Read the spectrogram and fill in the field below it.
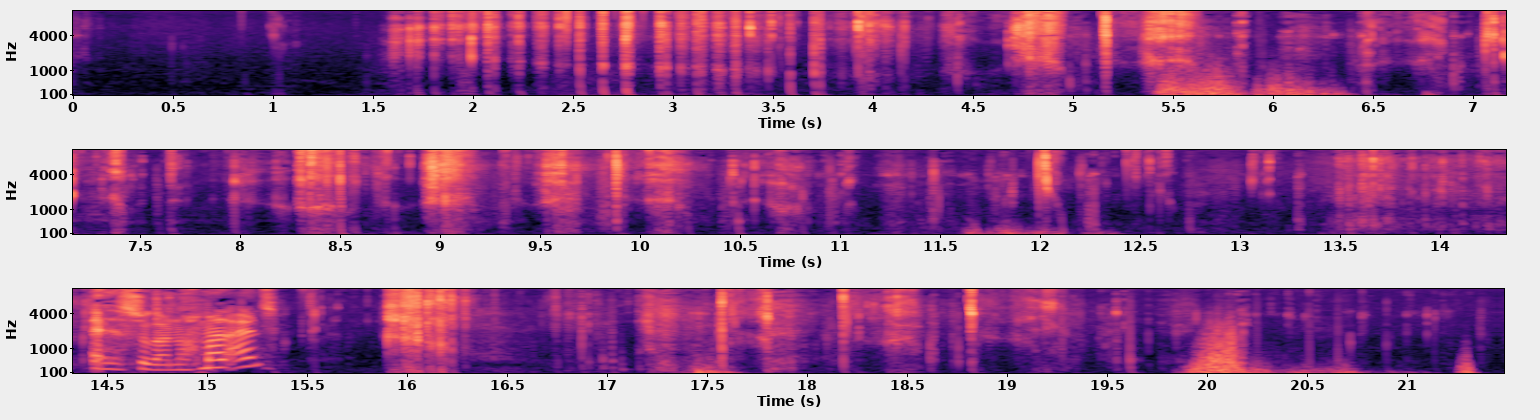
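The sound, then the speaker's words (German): Crunching and chewing as someone eats a rice cake to let listeners hear it: repeated crisp, loud bites and grinding chews in irregular bursts, with a brief spoken remark near the start. “Deshalb esse ich jetzt noch mal so eins, dass ihr halt so hören kann, wie es sich anhört.”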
